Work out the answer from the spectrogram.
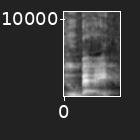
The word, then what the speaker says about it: ube: I think is actually the right way to say it. I always say it wrong. I believe it's Ube.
